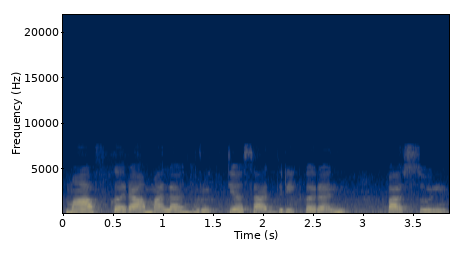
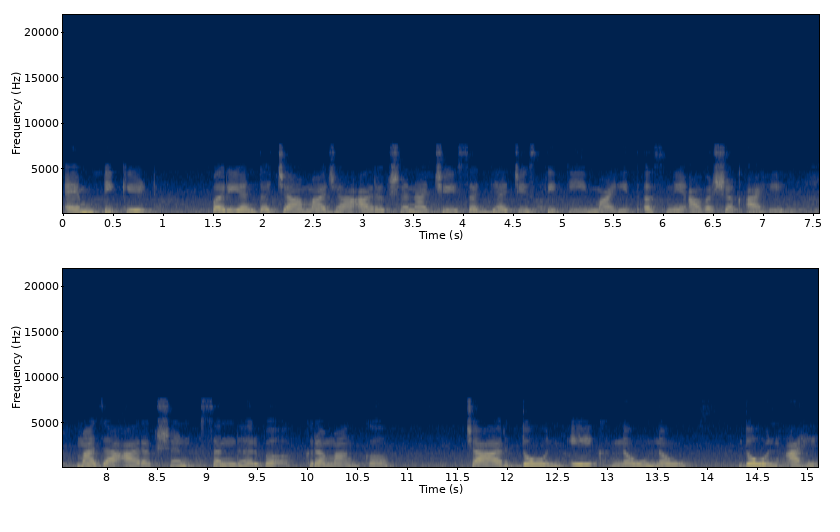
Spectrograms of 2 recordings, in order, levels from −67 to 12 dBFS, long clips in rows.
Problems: constant background noise, background conversations at intervals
